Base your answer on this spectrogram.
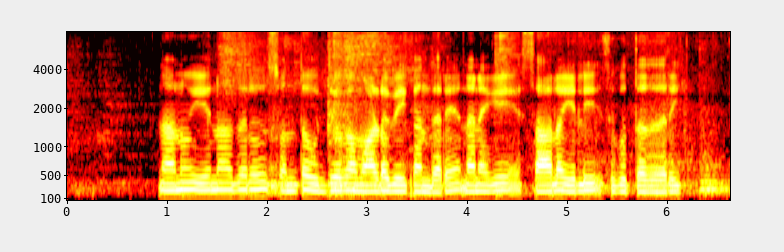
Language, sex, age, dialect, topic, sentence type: Kannada, male, 25-30, Central, banking, question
